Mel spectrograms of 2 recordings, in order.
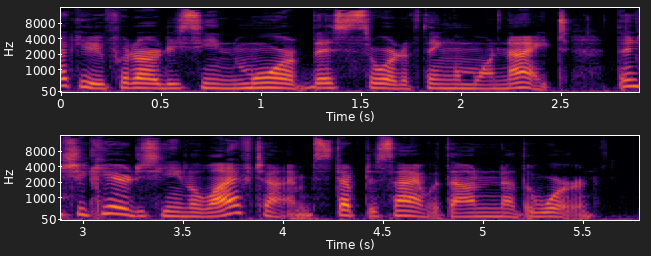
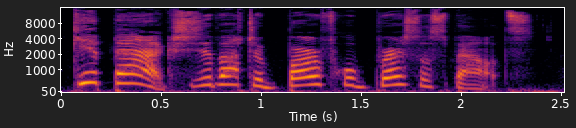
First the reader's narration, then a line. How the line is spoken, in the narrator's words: Kate cried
